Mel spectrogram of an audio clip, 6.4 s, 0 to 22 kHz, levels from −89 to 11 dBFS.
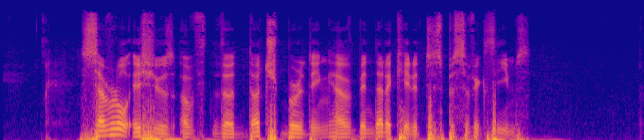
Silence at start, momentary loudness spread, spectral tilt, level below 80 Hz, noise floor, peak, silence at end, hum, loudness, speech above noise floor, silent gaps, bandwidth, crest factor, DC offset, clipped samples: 0.8 s; 11 LU; -5.5 dB/octave; -26 dBFS; -69 dBFS; -2 dBFS; 1.15 s; none; -20 LUFS; 52 dB; none; 15.5 kHz; 18 dB; under 0.1%; under 0.1%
